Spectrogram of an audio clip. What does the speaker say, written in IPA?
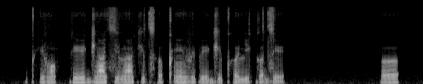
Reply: pʰɪvɔ̃kːɪː d͡ʒã sʲəlã t͡ʃɪt͡sʼɤpʼẽ vɪpɪːd͡ʒɪ pʰɤlʲekɤd͡zɪ | ɤ

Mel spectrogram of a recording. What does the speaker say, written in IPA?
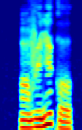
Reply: ɔ̃˨ vʉ˨ɲʉ˦ko˨

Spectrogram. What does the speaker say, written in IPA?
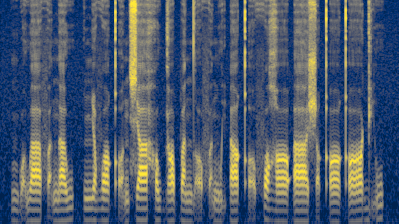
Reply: mbɑ̰waːfa̰naw | ɲɑvɔːqʼɔ̰n ɕaː hɔwɡɑ pandɑ̰ fa̰nwḭʔaːqʼɔ̰ fɔʁɑːʔaː ʃɑ̰qʼɑːqʼɑː ɡḭw

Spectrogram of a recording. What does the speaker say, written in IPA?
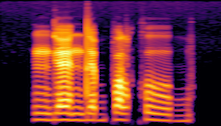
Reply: ŋɡɛndɛbpʊlˠ kub

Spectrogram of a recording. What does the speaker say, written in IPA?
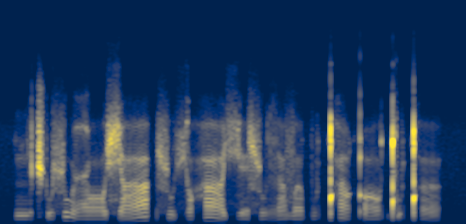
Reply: ɲət͡ʃʼuɬu ʕɒː ɕa | ɬuçɒhaː çeɬu ravɐ puǃʰa qʼɒːǃʼuǃʰɐː

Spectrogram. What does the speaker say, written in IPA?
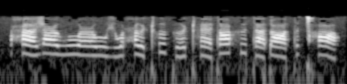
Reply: ħaː˧˩˧ʒʕɵ˧˩voː˧˩ ʕoː˧˩ʒ o˧˩ħəː˧˩˧ʈʰəː˥˩kəː˩˧˩ ʈʰæ˧˩˧tɑ˥ xʏ˥˩ta˧˩˧ɗɑː˧˩ tə˥ǀʰɑ˥˩

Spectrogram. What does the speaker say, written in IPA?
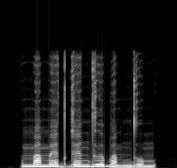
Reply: ma˦mɛ˦˨d ɡɛ˦ndɯ˦ə̯ba˨m ndo˧m

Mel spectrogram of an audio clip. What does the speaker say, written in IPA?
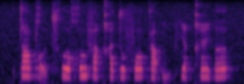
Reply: tɑbʁo̰ t͡sʰo χufa qʰʌtofɔkɑ ʔḭpʰi qʰĩʔʌ

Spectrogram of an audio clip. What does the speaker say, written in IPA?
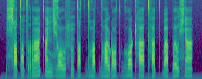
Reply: ɕətˤ ɔ̃tˤrãkʼãɲ ʑɔu̯ ɬũtytˤdʱutˤdʱau̯ ɽɔt ɡʱɔʈʰa tʰatɓapəu̯ɕã

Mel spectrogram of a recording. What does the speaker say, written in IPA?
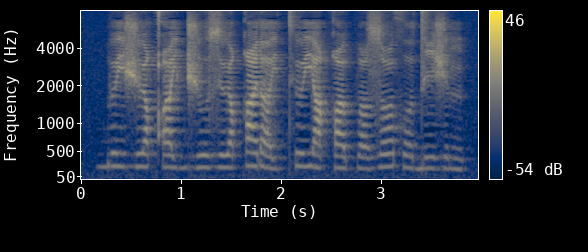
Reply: bʉjʒʉqʼɵj d͡ʒu zʉqe ɾɐj t̪ʰʉjaqupo zˤuxo diʒɨŋ

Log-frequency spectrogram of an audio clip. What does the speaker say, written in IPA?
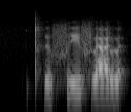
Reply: t̪ʰɘfeflal

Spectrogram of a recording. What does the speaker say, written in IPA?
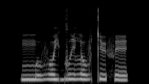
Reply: mːu˨vo˦jɡu˦i̯lo˦v ty˦fe˦

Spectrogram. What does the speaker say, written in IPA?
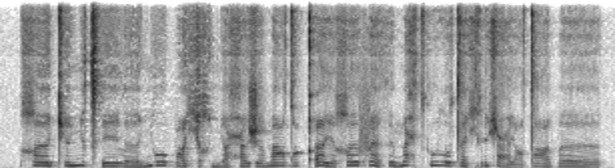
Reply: χɜː˧cʰʏ˧ ɲə˥t͡sʼeː˧lɜː˩ ɲoː˥pɑ˧çə˩˥χɲa˩ ħɜ˧ʒɜ˧maː˥dˤæ˥ qʼeː˥˩χəː˥ fæ˥˩θʏ˥˩mɛ˥ħt͡sʼu˥ lo˥tæ˥˩çrʏ˥ç ʕeː˩tˤɜː˥˩pɜː˥˩

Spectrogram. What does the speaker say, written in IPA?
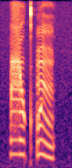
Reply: ɮʏ˥˨kʷʼə̃˥˨ŋ

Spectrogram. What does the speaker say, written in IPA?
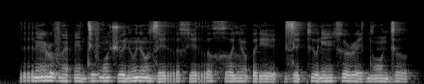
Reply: rẽɭʊvɛ̃ʔẽ dɪvõʃø ɾʲũ ɾʲõ zerəxerɤ xɤlʲõʔəɾʲe | zɪkʲo ɾʲẽxøɭe dõɡʲɤ

